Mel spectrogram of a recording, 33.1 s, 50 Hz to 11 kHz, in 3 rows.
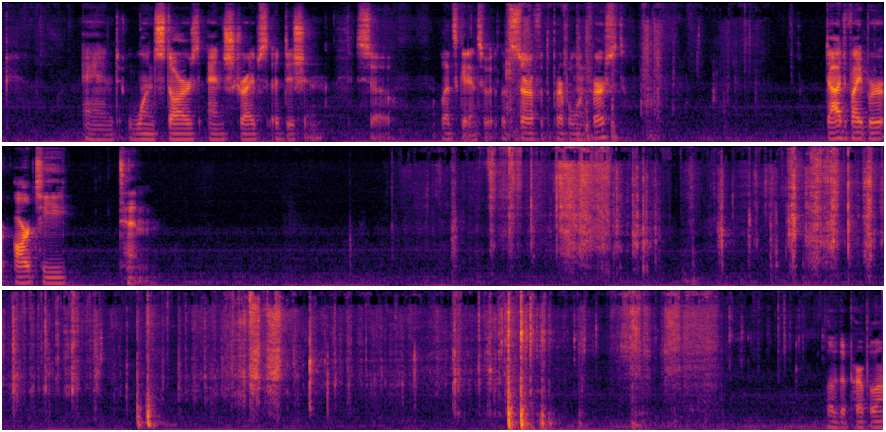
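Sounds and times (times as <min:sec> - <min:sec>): plastic blister crinkling: 0:16.3 - 0:32.3
cardboard ripping: 0:16.4 - 0:28.9.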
